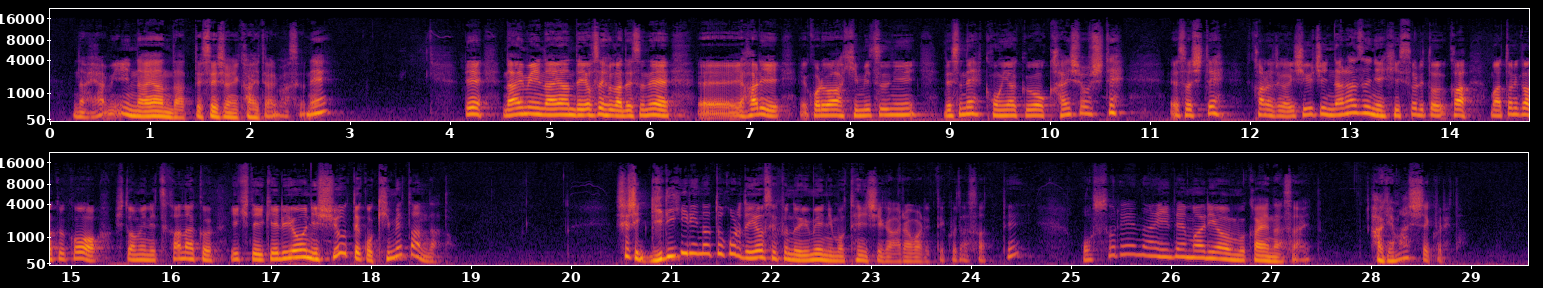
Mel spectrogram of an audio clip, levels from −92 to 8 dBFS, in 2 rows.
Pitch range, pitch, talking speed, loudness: 145-195 Hz, 170 Hz, 325 characters per minute, -21 LUFS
